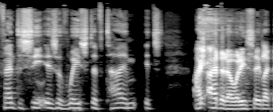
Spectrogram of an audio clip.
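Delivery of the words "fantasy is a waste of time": slow, drawn-out, every word deliberate. Acting out Herzog in an imagined reality show: Werner Herzog impression. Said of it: "he says".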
